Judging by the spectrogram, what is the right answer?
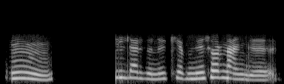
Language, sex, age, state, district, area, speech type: Bodo, female, 18-30, Assam, Baksa, rural, conversation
